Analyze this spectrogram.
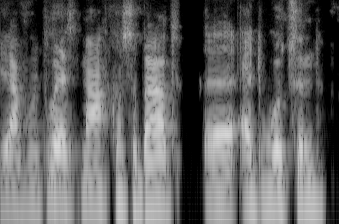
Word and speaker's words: Wooten: We have replaced Marcus Abad, Ed Wooten, Woot 10 in the scene as it's spelt like that.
